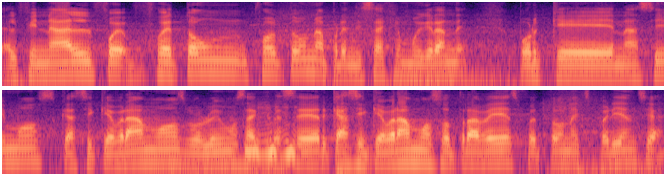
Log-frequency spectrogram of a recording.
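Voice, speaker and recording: Medium-pitched male speech at a moderate pace, fairly even in intonation with hardly any pauses, over noticeable background noise. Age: 20s. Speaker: entrepreneur and marketing consultant. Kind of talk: casual interview chat.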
